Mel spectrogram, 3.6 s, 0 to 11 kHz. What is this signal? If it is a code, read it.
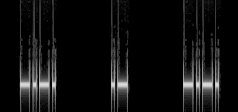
Morse code, heard as a keyed tone, about 25 wpm, spaced as for 9 wpm, 700 Hz. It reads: CAC
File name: course / 25:10wpm / 093 Lesson 16e - Letter c - Three Characters 25wpm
